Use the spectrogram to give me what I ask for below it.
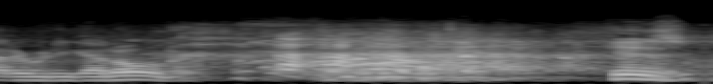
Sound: laughter

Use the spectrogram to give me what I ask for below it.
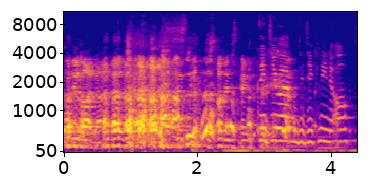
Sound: everyone laughs

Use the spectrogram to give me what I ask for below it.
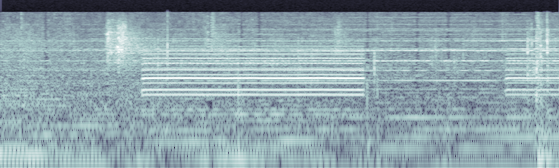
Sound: horn honks

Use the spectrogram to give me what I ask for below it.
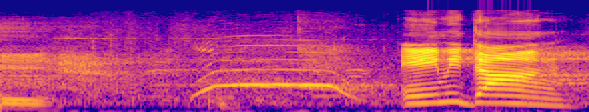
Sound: audience cheering

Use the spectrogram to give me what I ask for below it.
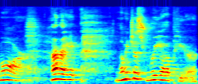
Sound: sighs

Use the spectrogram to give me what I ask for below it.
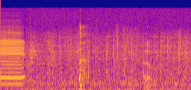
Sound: coughs

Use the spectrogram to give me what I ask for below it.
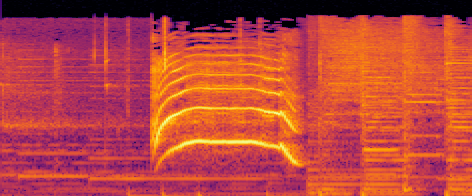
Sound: scream

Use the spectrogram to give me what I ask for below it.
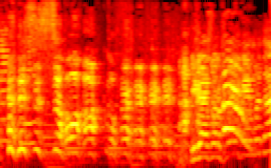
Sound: laughs

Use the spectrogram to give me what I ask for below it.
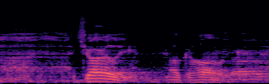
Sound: sighs

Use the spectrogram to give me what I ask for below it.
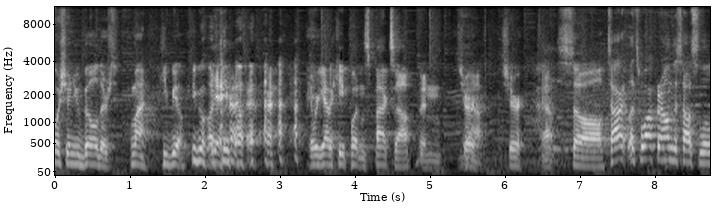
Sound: chuckles

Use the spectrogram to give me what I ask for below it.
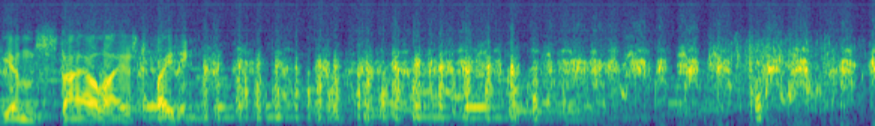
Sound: duck sounds

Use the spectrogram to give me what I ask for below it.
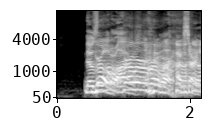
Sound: innocent mumbles

